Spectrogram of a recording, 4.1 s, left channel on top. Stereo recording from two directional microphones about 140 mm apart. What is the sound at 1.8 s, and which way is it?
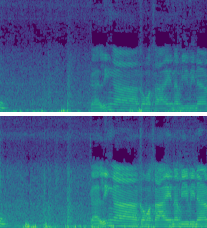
Speech, 20° right (ahead or behind).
